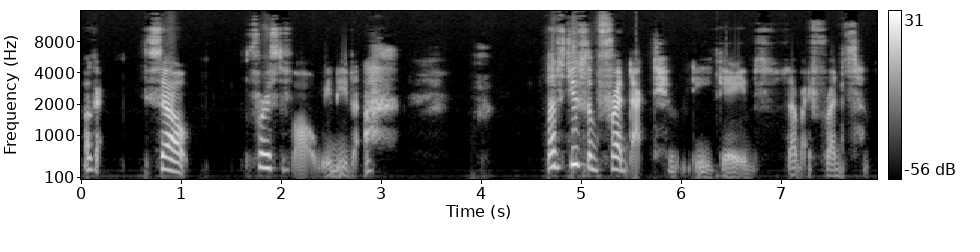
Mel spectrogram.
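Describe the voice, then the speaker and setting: A woman giving casual, excitable commentary while playing a game, chatty and dropping into mumbled asides. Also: on the high side, takes it slowly, gravelly, pauses often, no room sound. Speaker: gameplay commentator.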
